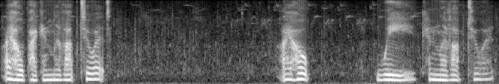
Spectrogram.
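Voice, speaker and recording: A woman's voice: lowish voice, flat delivery, takes it slowly, a little mellow, husky, full character voice. A woman playing a shy, devoted young princess in a romantic ASMR roleplay, hesitant and deferential, often stammering. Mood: tender, hopeful.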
